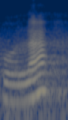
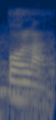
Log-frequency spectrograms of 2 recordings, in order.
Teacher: dibedakan sebagai bunyi bersuara dan bunyi tak bersuara misalnya bunyi awal pada kata bola dan pola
